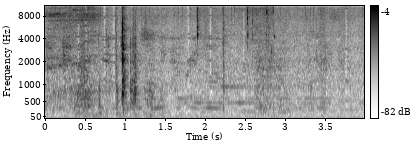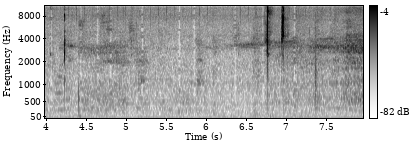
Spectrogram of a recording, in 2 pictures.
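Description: Scissors snip knitting yarn while finishing a midgauge Fair Isle round-yoke cardigan's front bands, a few sharp faint clicks spaced apart, the clearest pair near the end, over a quiet room.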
